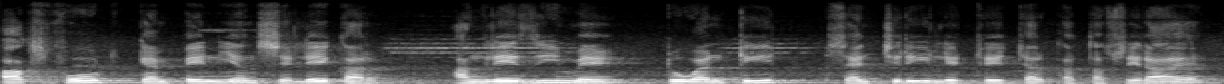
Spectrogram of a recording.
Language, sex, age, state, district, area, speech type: Urdu, male, 60+, Delhi, Central Delhi, urban, read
